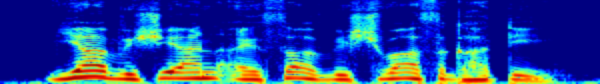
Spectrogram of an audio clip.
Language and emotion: Marathi, neutral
